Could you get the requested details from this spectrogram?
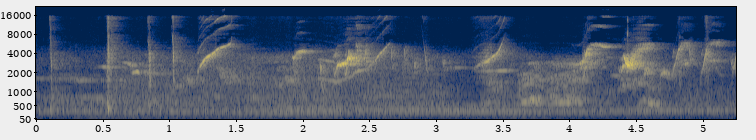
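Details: White-rumped shama of the Pastol type, song played to bring birds into breeding condition when pairing; varied whistled phrases, rising and falling sweeps with scattered sharp clicks, fairly quiet with a low hum beneath.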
